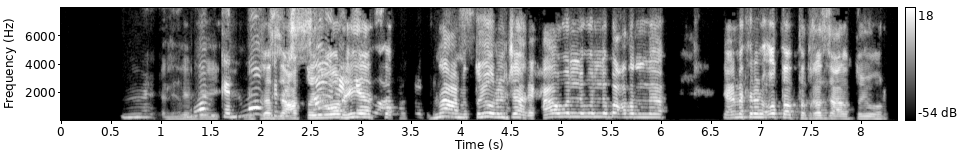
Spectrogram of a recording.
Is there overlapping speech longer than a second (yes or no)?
yes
